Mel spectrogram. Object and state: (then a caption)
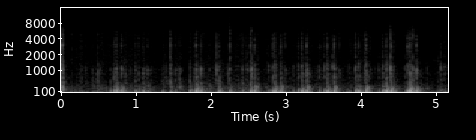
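Plastic hairbrush bristles tapped. Long nails rapidly tap and strum the plastic bristles of a black plastic hairbrush lying on a table. The result is a quiet, continuous patter of quick, dull taps with very short decay, weighted almost entirely toward low frequencies.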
